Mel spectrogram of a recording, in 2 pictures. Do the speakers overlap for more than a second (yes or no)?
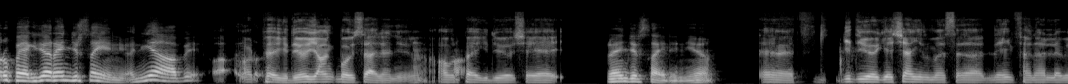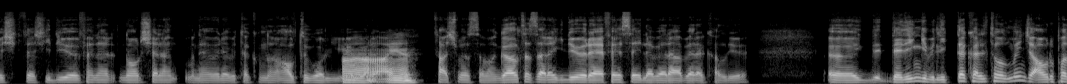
no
